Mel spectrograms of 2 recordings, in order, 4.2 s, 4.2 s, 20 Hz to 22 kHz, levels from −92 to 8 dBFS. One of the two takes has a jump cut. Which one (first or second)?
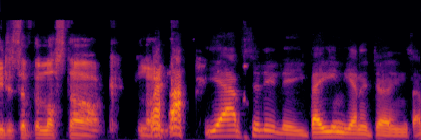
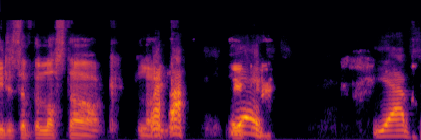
first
